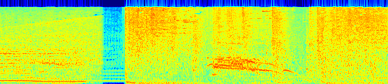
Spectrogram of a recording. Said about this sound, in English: Whoa. Let's go. I love cars hitting things. And if you're wondering, the other car is still going in circles.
